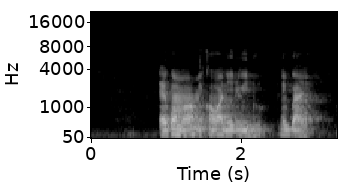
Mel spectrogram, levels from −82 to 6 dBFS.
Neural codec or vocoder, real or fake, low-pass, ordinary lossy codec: none; real; 7.2 kHz; none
